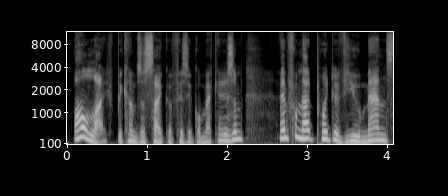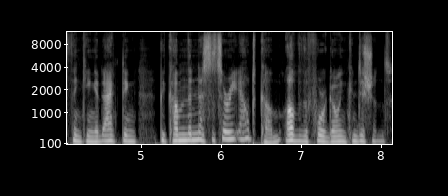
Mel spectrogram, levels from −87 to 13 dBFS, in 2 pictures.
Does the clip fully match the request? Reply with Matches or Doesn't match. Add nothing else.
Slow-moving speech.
Doesn't match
